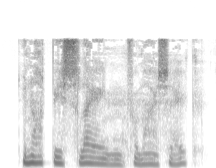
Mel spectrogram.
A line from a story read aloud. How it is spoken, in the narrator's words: Lily Maria says in a sad, haunted voice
